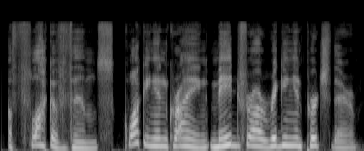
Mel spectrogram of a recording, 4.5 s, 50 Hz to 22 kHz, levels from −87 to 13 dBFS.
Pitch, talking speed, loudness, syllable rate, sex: 190 Hz, 185 wpm, -18 LUFS, 4.3 syllables/s, male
